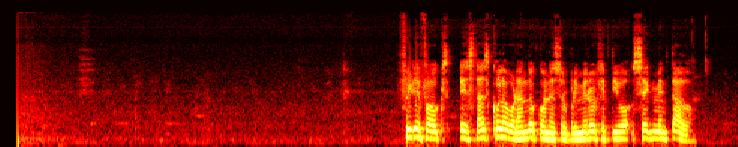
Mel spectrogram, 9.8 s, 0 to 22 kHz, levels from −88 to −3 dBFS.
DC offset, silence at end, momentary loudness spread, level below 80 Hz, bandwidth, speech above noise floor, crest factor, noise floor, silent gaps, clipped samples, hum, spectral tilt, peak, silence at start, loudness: under 0.1%; 0.55 s; 6 LU; -50 dBFS; 14 kHz; 43 dB; 16 dB; -55 dBFS; none; under 0.1%; none; -7 dB/octave; -2 dBFS; 5.35 s; -14 LUFS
